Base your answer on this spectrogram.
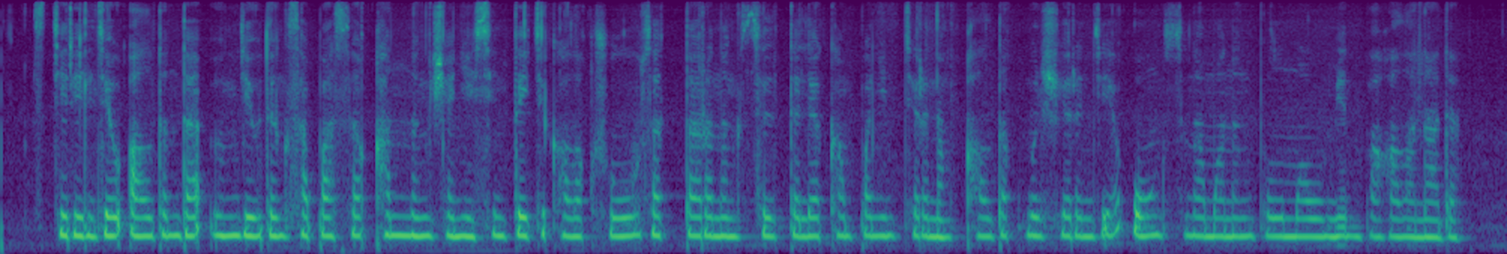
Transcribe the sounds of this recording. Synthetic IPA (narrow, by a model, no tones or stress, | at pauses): st̪eɾe̞ld̪e̞wʔɑlˠd̪ənd̪ɑɵŋd̪e̞wd̪ɪŋsɑpɑsəqʰɑnːəɴʒæne̞sʲijnt̪e̞t̪ʲijkʰɑlˠəqʒ̥uuzɑt̪ːɑɾənəɴsɪlt̪ɪlɪkʰo̞mpo̞nʲe̞nt̪ːe̞ɾɪnɪŋqʰɑlˠd̪əqmɵlʃe̞ɾɪnd̪e̞wo̞ɴsənɑmɑnəɴbo̞lˠmɑwəme̞nbɑʁɑlˠɑnɑd̪ə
